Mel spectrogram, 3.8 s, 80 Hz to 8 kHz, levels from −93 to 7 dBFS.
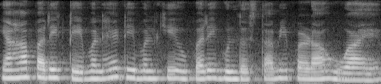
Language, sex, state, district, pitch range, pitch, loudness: Hindi, female, Delhi, New Delhi, 190-235 Hz, 220 Hz, -15 LUFS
